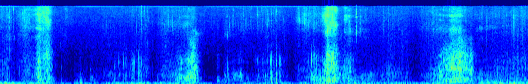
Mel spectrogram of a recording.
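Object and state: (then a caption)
Foam microphone windscreen being rubbed. Latex-gloved hands clasp a black foam windscreen on a recorder, then rub and scratch it with their fingertips. The result is a continuous, muffled, low-heavy crunching and rustling that swells and fades in several bursts, with brighter scratchy peaks.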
